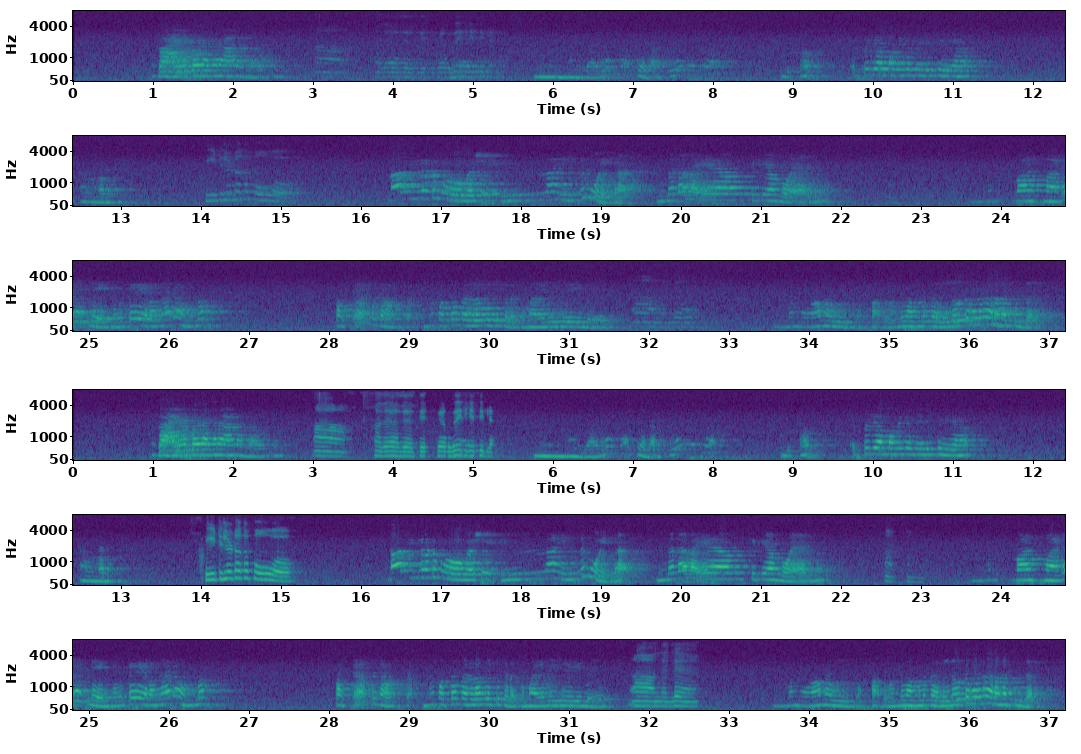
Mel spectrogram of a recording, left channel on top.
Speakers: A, on the right; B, on the right.
A: പ്രായമവർ അങ്ങനെ ആണല്ലോ അവർ
B: ആഹ് അതെ അതെ അതെ വെറുതെ
A: എല്ലാരും
B: ഇരിക്കത്തില്ല
A: ഉം എല്ലാരും അല്ല ചിലർക്ക് നല്ലയ ഇത് ഇപ്പം എപ്പഴും അമ്മമ്മക്ക് എന്തെലും ചെയ്യണം അങ്ങനെ
B: വീട്ടിലോട്ടൊക്കെ പോവോ
A: ആഹ് വീട്ടിലോട്ട് പോവും പക്ഷെ ഇന്ന് ഇന്ന് പോയില്ല ഇന്നലെ വയ്യ ഉച്ചക്ക് ഞാൻ പോയായിരുന്നു
B: ആഹ് ഹ
A: ഉം മാ മഴയല്ലേ ഇങ്ങോട്ട് ഇറങ്ങാനോ ഒന്നും പറ്റാത്തൊരവസ്ഥ ഇവിടെ മൊത്തം വെള്ളം കെട്ടി കിടക്കും മഴ പെയ്ത് കഴുമ്പോഴേ
B: ആന്നല്ലേ
A: ഉം പോകാൻ വഴിയില്ല അതുകൊണ്ട് നമ്മള് വെളയിലോട്ട് പോലും എറങ്ങതില്ല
